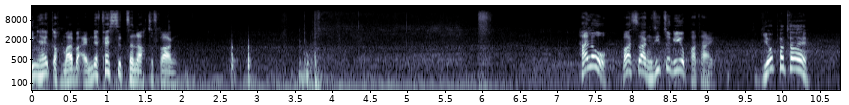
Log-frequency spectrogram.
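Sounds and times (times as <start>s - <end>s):
speech: 0.0s - 2.1s, 7.3s - 10.5s
cars idling in stalled traffic: 0.1s - 9.7s
short air hiss: 3.8s - 6.5s.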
